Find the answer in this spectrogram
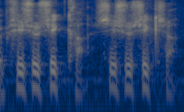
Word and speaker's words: Shishu Shiksha: I pronounce it the Bengali way, Shishu Shiksha.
